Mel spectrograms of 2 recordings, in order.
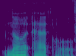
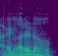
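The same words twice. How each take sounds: First: Lower, softer and slow; quiet deadpan. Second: Said in the usual way. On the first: Shown as a demonstration. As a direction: drop it low and drag it. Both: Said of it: "repeated Not at all".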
